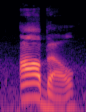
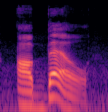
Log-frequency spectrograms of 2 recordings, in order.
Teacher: Abelo is shortened to abel. Bel still gets the emphasis, the stress.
